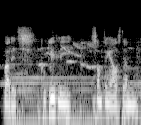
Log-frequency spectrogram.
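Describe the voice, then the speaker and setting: A young man from the Netherlands with a Dutch accent, chatting calmly to camera in English, a little hesitant, outdoors on a patio. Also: mid-range voice, normal speed, muffled recording, over music. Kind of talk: casual chat to camera. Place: outdoor patio by a wooden fence.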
